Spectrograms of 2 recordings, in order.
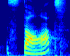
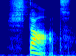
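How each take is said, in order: First: The word begins with a plain 'st' sound. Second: The word begins with an 'sht' sound. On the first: "let's take the word start" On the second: "the pronunciation is not like in English"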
